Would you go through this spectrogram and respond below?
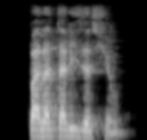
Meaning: palatalization
- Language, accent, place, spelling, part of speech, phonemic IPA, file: French, France, Lyon, palatalisation, noun, /pa.la.ta.li.za.sjɔ̃/, LL-Q150 (fra)-palatalisation.wav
